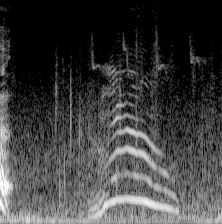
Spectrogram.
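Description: A domestic cat meowing once, a single drawn-out meow about a second in that rises and then falls in pitch.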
